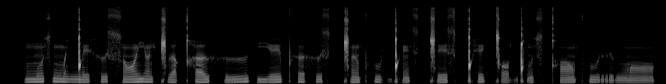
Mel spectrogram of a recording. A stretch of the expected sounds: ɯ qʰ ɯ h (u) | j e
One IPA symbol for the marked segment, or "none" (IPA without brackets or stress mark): ɯ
